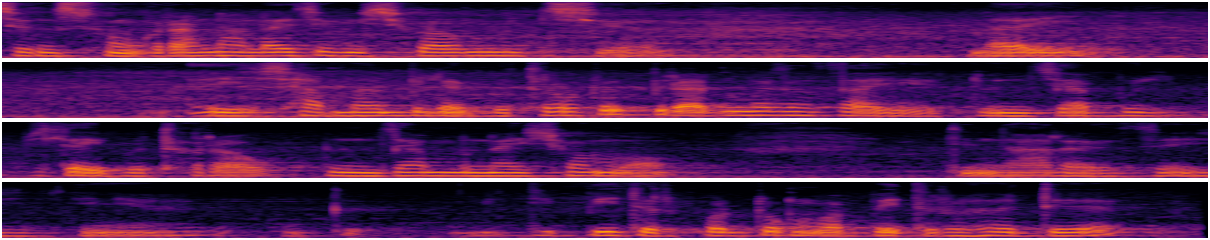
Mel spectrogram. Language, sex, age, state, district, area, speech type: Bodo, female, 30-45, Assam, Chirang, urban, spontaneous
